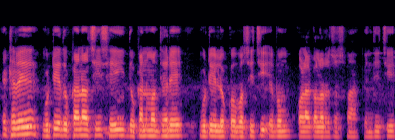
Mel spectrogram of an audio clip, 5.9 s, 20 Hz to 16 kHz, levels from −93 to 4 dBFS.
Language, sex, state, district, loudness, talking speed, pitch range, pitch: Odia, male, Odisha, Malkangiri, -18 LUFS, 150 wpm, 130-150 Hz, 140 Hz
